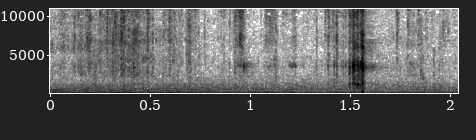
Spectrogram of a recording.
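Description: Garden shears cut back plants in a quiet outdoor setting, giving one crisp, faint snip amid soft background rustle.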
